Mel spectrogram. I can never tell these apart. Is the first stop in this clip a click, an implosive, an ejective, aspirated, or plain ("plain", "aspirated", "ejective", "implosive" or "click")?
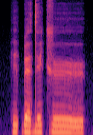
implosive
